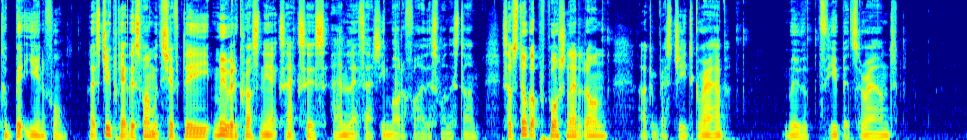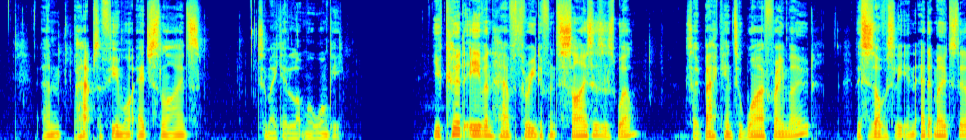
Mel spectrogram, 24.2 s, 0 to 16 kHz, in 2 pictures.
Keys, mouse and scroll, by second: 0.8 shift+d, 4.1 Tab, 4.5-7.5 shift+middle drag, 7.5 click, 8.3 g, 10.0 click, 10.2 g, 10.9 middle click, 11.9 scroll up 1, 12.6 click, 12.7 g, 14.1-15.2 middle drag, 15.2 g, 15.5 middle click, 15.9 click, 16.1 middle click, 16.3 Tab, 16.4 scroll down 2, 16.5-17.5 middle drag, 19.5 Tab, 20.3 shift+middle click, 20.5 z, 22.4 click.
